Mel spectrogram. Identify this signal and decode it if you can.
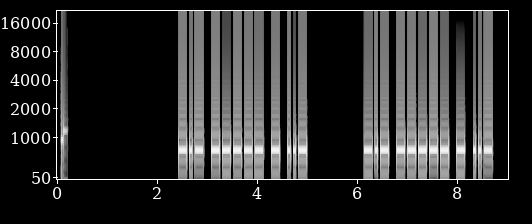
Morse code, heard as a keyed tone, about 22 wpm, 700 Hz. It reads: K0TU K0TU
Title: USA Call Signs - 4 Characters - Repeated 2x - 22wpm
